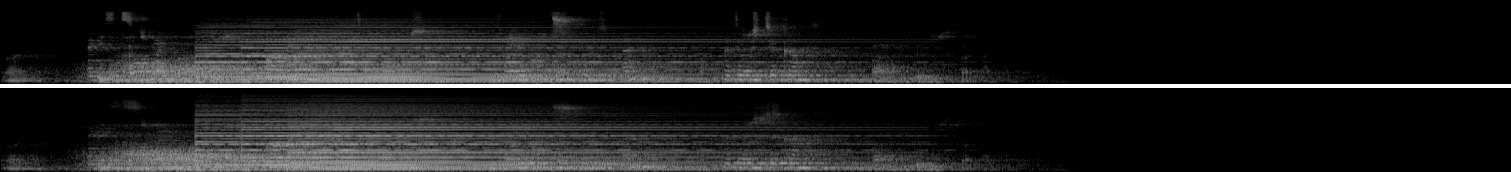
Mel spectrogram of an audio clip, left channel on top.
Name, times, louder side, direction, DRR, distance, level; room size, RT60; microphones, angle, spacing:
voice 1, 0.0-0.4 1.0-2.7 3.9-4.3 4.7-6.4 7.0-7.6 8.7-9.7, left 1 dB, 50° left, 1 dB, 1.5 m, -39 dB
sound 1, 0.7-9.5, right 2 dB, 30° right, 0.8 m, -39 dB
voice 2, 1.3-1.8 2.6-3.3 3.6-4.2 5.0-6.4 7.2-8.1, left 1 dB, 70° left, -3 dB, 4.6 m, -34 dB
sound 2, 1.9-8.6, right 2 dB, 55° right, 2.5 m, -30 dB
29.0 x 23.0 x 5.3 m, 2.7 s
head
